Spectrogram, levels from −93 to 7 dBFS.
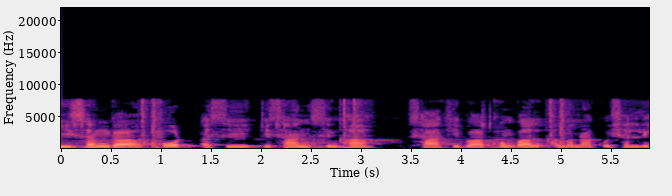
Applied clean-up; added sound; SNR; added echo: classical method Wiener filter.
